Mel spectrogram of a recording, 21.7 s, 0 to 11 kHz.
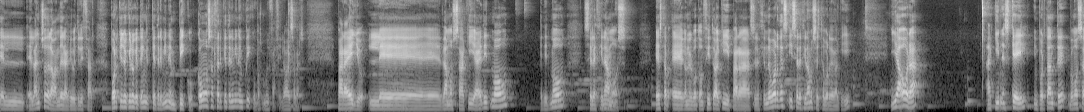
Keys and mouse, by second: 4.4 shift+middle click, 5.0 middle click, 5.8 shift+middle click, 6.2 middle click, 7.6 middle click, 9.3-10.4 drag, 12.3 click, 15.6 right click, 16.1 shift+middle click, 20.1 click, 21.5-21.6 drag.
